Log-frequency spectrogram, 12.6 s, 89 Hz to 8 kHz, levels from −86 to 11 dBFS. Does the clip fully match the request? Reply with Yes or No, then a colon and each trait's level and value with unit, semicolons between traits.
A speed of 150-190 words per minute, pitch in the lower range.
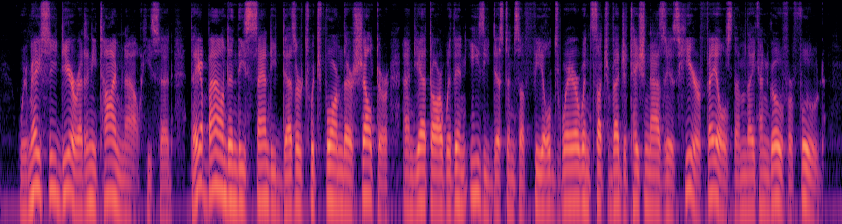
No: average, 200 wpm; low, 130 Hz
